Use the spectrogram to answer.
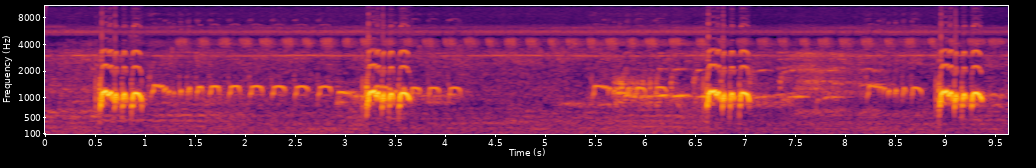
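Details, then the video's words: A local zebra dove with a powerful voice sings as a lure to make other doves reply. Four loud, quick coo bursts about every three seconds, interleaved with softer trilling coo series from other doves. "perkutut lokal gacor suara besar pancingan sekali putar pasti langsung nyaut"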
